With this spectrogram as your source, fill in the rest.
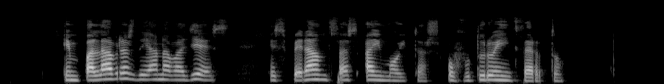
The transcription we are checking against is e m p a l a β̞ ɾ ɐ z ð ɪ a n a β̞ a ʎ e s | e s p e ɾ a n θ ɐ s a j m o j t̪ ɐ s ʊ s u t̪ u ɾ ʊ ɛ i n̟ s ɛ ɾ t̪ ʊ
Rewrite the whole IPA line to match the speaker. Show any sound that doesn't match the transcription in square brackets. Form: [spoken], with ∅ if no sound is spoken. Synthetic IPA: e m p a l a β̞ ɾ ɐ z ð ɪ a n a β̞ a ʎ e s | e s p e ɾ a n θ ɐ s a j m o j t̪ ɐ s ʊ [f] u t̪ u ɾ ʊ ɛ i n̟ [θ] ɛ ɾ t̪ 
